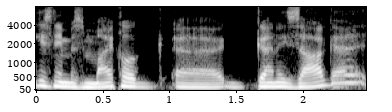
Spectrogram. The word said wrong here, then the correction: Gazzaniga: is that how it's pronounced? – Or Gazzaniga. – Gazzaniga.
